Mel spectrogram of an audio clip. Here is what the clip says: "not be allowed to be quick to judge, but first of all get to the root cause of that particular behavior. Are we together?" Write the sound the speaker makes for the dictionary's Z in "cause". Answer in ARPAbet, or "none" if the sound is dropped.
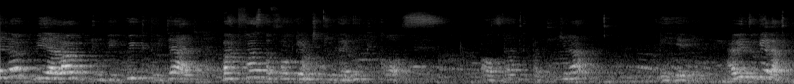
S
